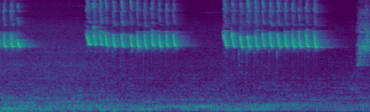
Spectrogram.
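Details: Cucak cungkok, a mimicking songbird used to train other caged birds' voices. Two long, rapid, high trills of even pulses, each over a second, with a brief lower burst at the end, over quiet low hum.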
